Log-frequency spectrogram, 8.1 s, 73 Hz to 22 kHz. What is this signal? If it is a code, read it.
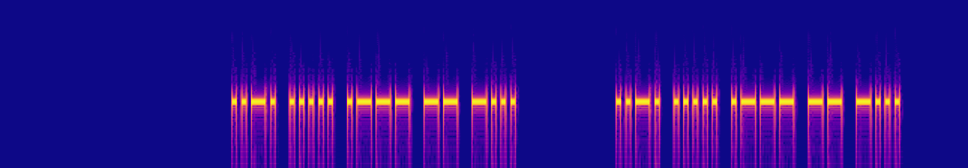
Morse code, heard as a keyed tone, about 32 wpm, 700 Hz. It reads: F5JMB F5JMB
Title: DXCC-100 Call Signs - 5 Characters - Repeated 2x - 30wpm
